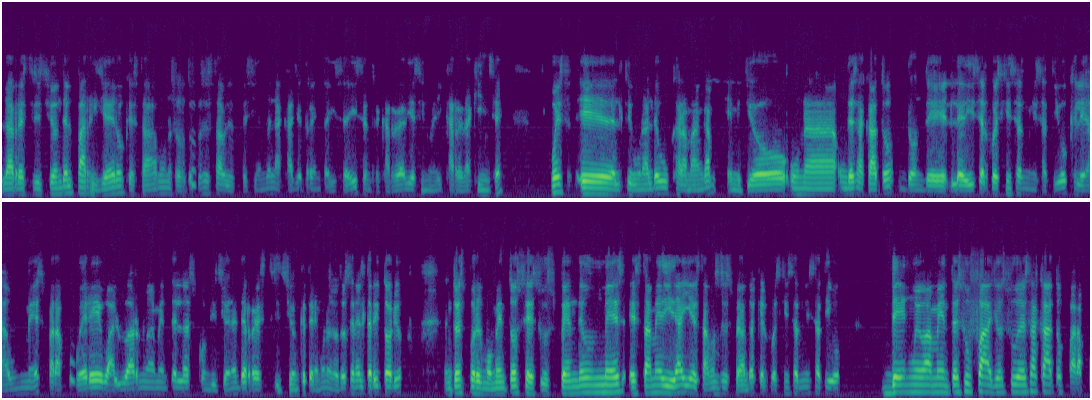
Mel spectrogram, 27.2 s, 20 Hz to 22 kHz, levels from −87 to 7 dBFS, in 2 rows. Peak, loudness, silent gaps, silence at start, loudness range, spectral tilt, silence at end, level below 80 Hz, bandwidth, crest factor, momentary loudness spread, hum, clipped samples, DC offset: -4 dBFS; -23 LUFS; none; 0 s; 12 LU; -4.5 dB/octave; 0.1 s; -80 dBFS; 8 kHz; 20 dB; 15 LU; none; under 0.1%; under 0.1%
